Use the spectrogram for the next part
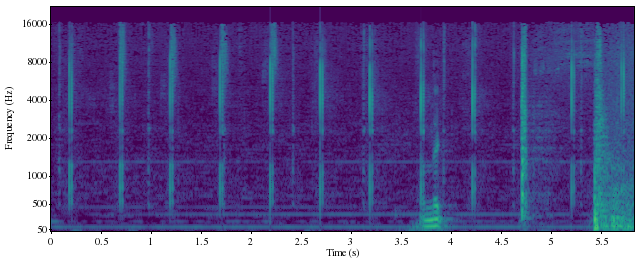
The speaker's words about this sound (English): And that's the air gun. Can you imagine that air gun's going off, I can't work it out, every 6 seconds all day.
